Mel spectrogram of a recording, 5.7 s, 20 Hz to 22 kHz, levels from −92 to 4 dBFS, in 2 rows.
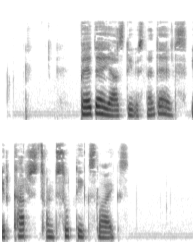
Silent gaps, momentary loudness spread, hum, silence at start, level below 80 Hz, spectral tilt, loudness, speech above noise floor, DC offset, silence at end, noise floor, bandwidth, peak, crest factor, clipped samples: none; 13 LU; none; 1.2 s; -74 dBFS; -4 dB/octave; -24 LUFS; 47 dB; under 0.1%; 1 s; -71 dBFS; 11.5 kHz; -6 dBFS; 22 dB; under 0.1%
